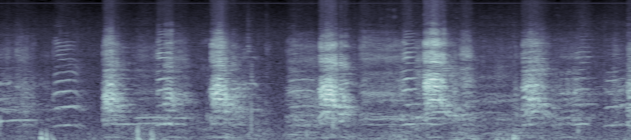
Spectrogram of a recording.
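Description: Farm birds calling: a run of loud calls, about one a second.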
